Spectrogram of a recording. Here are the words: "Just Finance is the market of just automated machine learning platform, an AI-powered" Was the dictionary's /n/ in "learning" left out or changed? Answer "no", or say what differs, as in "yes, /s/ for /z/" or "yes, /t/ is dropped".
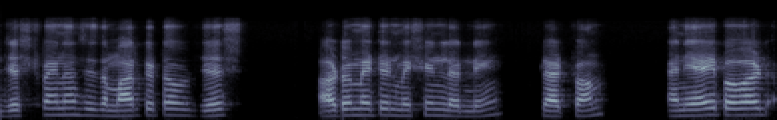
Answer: no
